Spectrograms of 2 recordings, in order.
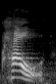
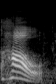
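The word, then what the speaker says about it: hau: By the way, in Polish, the dog bark noise is howl. Pronounced the same way as howl.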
